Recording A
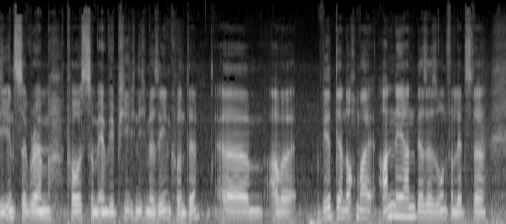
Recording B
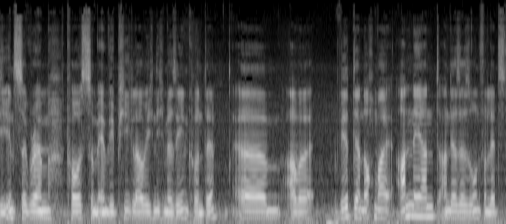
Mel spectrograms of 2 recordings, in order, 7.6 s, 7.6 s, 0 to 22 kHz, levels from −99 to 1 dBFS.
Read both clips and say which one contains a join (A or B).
A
